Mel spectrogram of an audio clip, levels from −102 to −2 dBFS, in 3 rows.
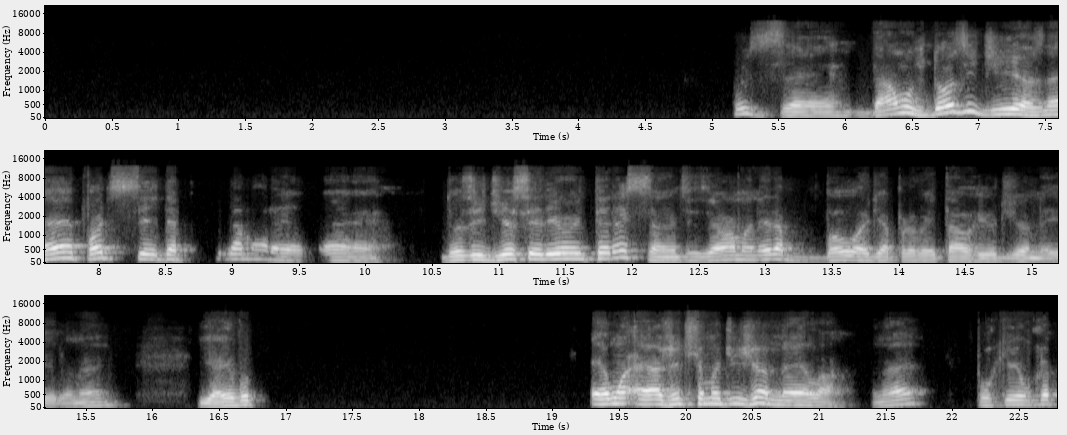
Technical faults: Opus voice compression

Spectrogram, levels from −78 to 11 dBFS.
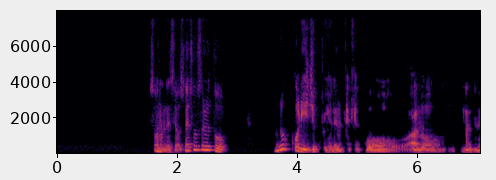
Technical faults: speech suppressed in double talk

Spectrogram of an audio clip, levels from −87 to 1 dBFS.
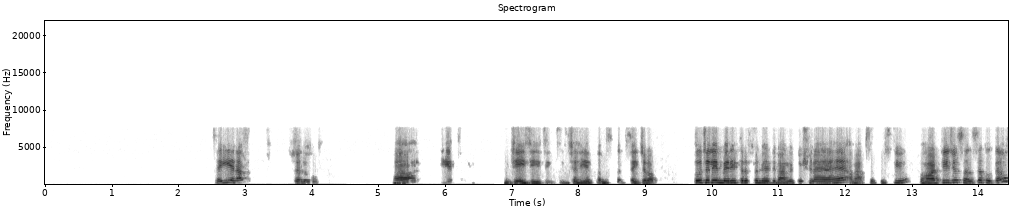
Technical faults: none

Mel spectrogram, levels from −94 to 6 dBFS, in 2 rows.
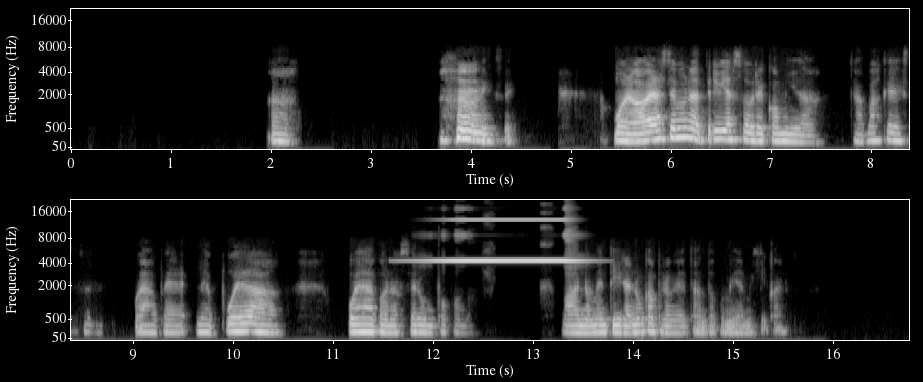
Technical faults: loudspeaker feedback squeal

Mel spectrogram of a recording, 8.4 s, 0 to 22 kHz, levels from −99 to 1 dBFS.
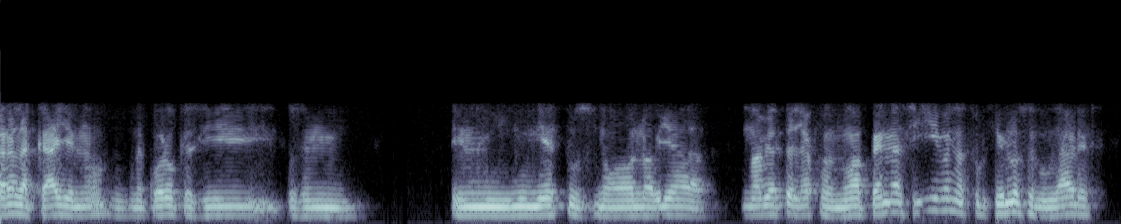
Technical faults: AMR rate drop

